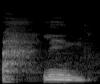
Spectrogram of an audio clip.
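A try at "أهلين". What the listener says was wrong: Yeah, ahlen. Even softer the ha. It's normal ha. And make it make the ya is more extended. So ahlen. So it's the ya, it's A.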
